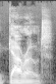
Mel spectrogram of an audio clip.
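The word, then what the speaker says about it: Gearóid: But I say Gearoid. Plus, in Irish, if it's an Irish spelling, which it is, right? Yeah. The thing is, the pronunciation is on the first syllable.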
